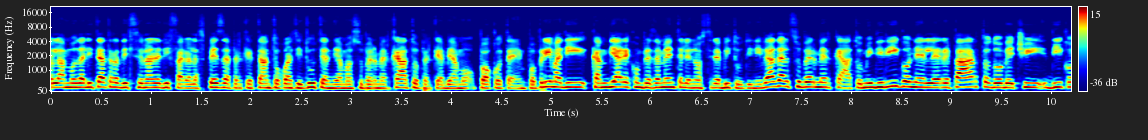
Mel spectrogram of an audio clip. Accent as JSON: {"language": "Italian", "region": "Marche", "country": "Italy", "said": "Io sono marchigiana"}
